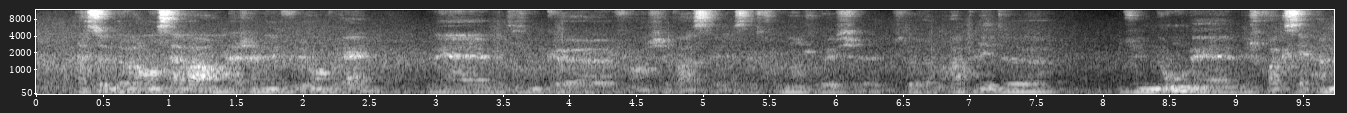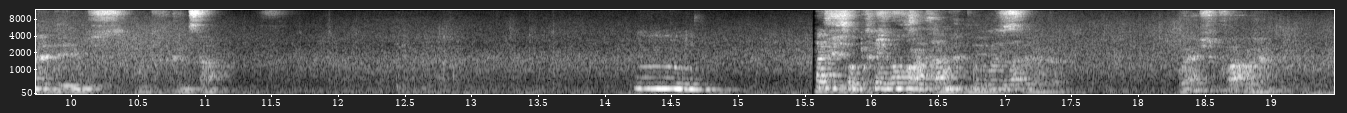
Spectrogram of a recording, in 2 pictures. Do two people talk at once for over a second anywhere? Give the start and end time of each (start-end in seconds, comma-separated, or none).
15.6-17.2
